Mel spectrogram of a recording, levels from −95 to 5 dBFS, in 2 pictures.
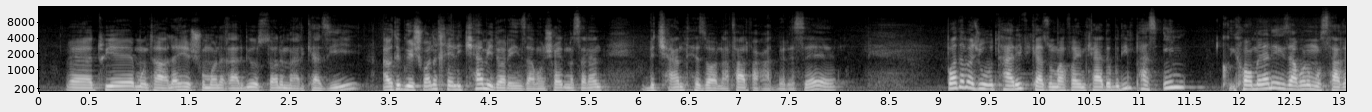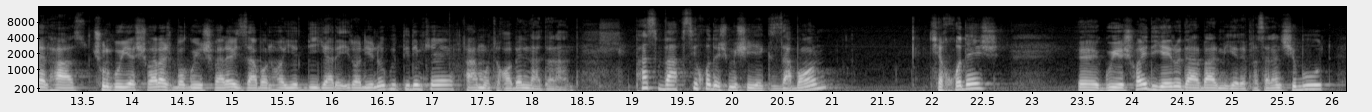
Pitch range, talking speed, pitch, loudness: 115-165 Hz, 160 wpm, 130 Hz, -21 LUFS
